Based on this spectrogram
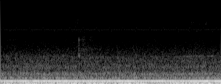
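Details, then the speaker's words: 2014/2015 Honda Pilot with 64,000 miles, cabin recording while driving: a steady low drone that gets louder when steering left and quieter to the right. This points to a worn driver's-side wheel bearing rather than the VTM transfer case. "left a little bit increasing then go to the right when you pull it on the right it kind of quieter so on a bearing anytime you pull to either side increasing noise level okay that would lightly the bearing"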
